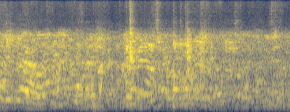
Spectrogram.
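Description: Several people talking at once in a busy market: overlapping chatter, with one sharp click about two seconds in.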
